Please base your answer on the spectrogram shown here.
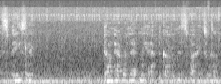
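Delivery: retold secret whisper, fast and hushed. Teacher retelling a pupil's whispered plea, whispering. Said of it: "she whispered to me one day".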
